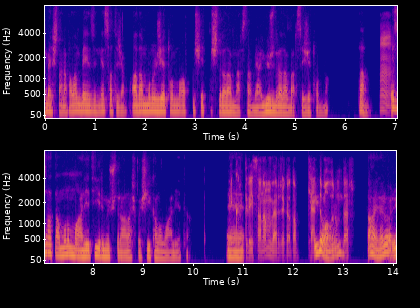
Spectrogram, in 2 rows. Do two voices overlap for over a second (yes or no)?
no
